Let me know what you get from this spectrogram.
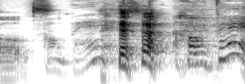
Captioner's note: chuckles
